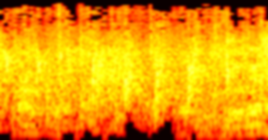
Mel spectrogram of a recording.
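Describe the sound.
Applause from an assembly welcoming a doctor to speak, a dense and steady wash of clapping that runs throughout with a voice mixed in.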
